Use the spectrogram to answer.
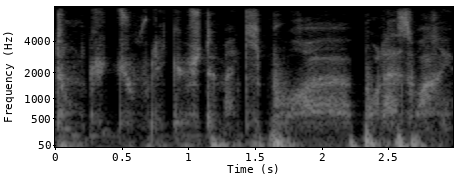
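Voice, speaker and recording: Noticeable background noise runs beneath a woman whispering at a fairly slow pace. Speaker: ASMR creator. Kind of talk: ASMR roleplay, casual chat to a friend while doing makeup. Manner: friendly, chatty, conversational.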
